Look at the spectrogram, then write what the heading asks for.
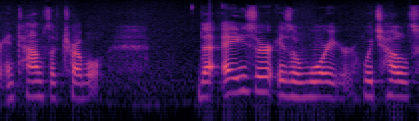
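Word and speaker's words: ezer: And also, Eve was an Azer. The word is spelled E-Z-E-R, but I was told it was pronounced Azer. And Azer is a strong helper, and Eve was Adam's helper.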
